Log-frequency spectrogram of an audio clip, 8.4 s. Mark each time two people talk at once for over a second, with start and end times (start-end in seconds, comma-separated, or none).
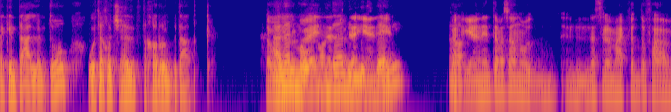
3.4-4.9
